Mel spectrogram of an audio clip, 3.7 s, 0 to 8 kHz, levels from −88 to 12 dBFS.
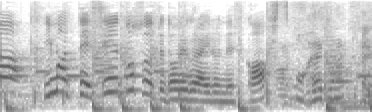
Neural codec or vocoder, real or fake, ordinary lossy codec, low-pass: none; real; none; none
